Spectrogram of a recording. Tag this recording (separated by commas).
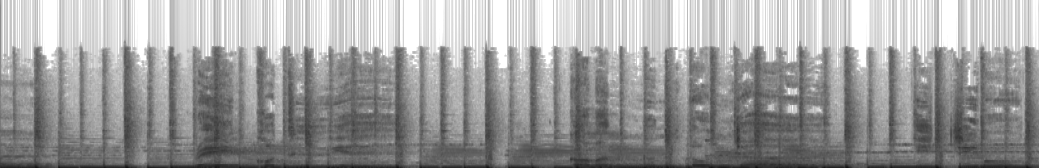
Music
